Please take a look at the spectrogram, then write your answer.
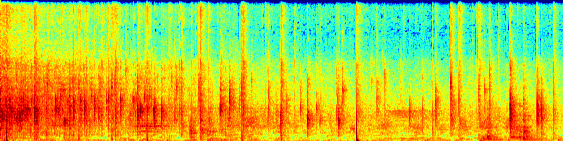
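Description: Whole cumin seeds and dried red chillies fry in hot oil, giving a soft, crackly sizzle with scattered pops and a few sharp taps, at modest volume.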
